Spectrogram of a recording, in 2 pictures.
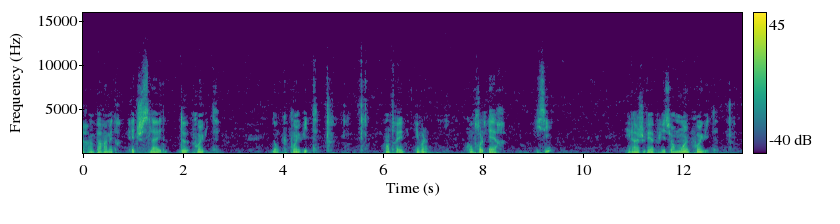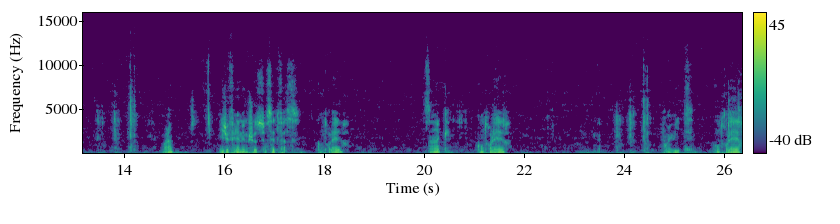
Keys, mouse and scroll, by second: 7.9 ctrl+r, 15.4 middle click, 17.3 ctrl+r, 20.1 click, 21.4 ctrl+r, 26.1 ctrl+r.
